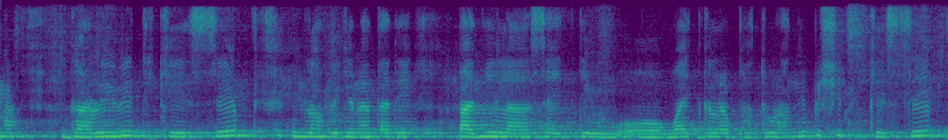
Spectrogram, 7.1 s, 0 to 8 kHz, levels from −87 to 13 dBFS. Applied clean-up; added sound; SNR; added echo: neural separator model SepFormer DNS4.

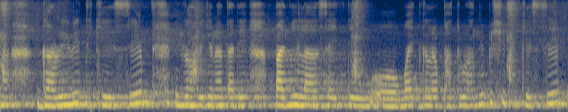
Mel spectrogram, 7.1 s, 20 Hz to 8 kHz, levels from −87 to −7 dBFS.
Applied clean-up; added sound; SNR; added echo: none; Fire; 19 dB; none.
